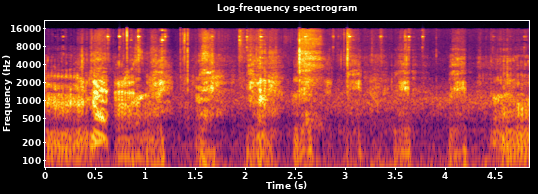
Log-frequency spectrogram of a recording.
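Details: Two playing Staffordshire Bull Terriers trade short, harsh growls and snarls in irregular quick bursts, a couple of higher yips standing out early on.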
